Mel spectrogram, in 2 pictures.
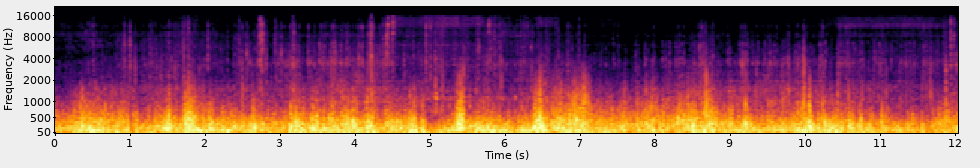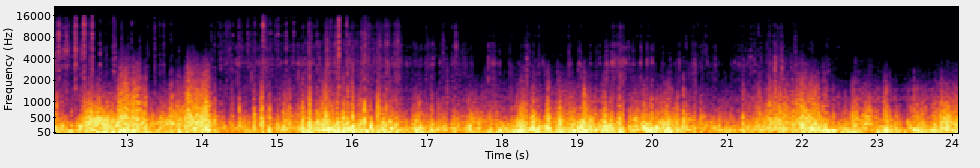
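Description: Steady wind rush and rumble from a bicycle riding the white gravel dust roads of the Strade Bianche route, loud and continuous throughout with gusting surges.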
